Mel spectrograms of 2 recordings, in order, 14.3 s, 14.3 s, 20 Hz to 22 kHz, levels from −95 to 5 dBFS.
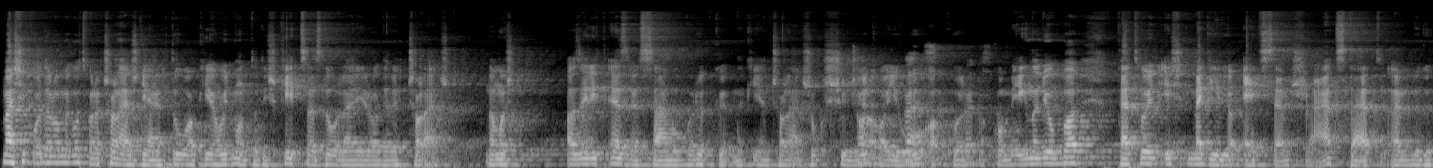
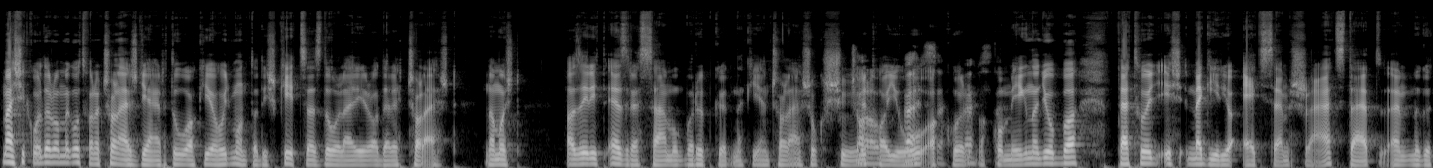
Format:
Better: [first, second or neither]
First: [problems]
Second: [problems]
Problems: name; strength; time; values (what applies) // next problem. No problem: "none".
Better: second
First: room echo; slight; dies away in 1.4 s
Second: none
